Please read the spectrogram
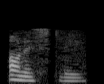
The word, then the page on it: honestly: ‘ɒnıstlı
